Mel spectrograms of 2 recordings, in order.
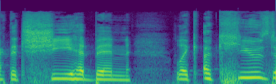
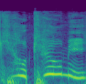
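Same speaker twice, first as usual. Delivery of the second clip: mock panic; 10 semitones higher, slower than usual. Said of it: "how Tinsley kept saying".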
